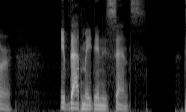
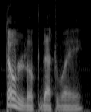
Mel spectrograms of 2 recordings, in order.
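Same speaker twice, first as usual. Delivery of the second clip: gentle; 5 semitones lower, 6 dB quieter than usual. A narrator's reading. Audience gentle.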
